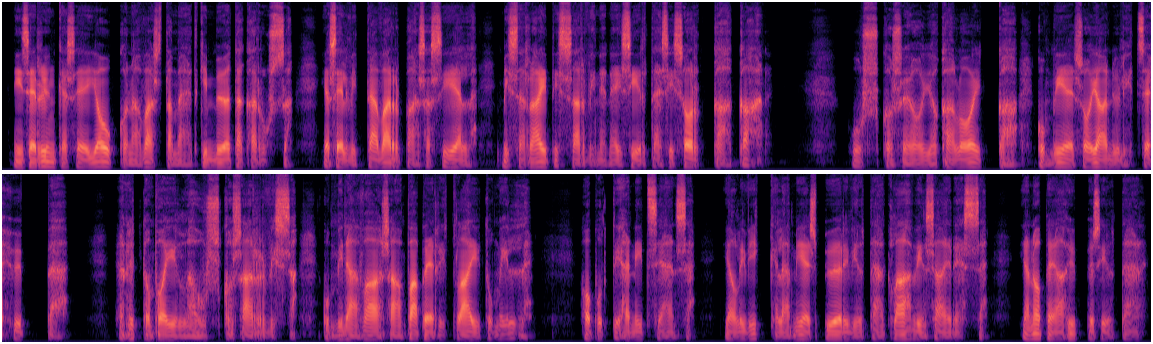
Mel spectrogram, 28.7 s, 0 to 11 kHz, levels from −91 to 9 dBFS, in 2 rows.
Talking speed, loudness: 100 wpm, -22 LUFS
